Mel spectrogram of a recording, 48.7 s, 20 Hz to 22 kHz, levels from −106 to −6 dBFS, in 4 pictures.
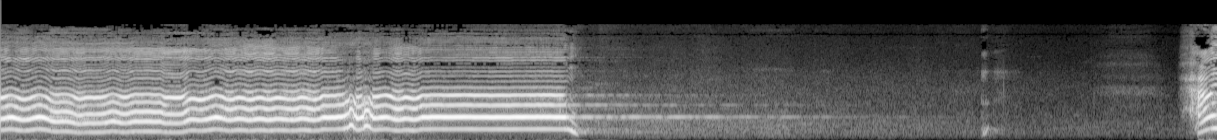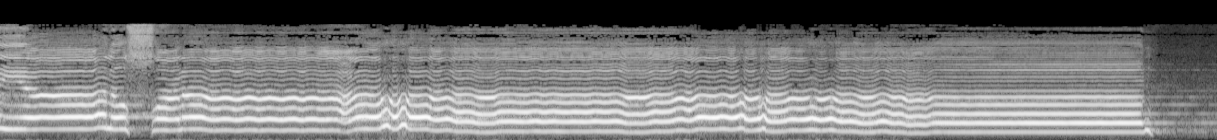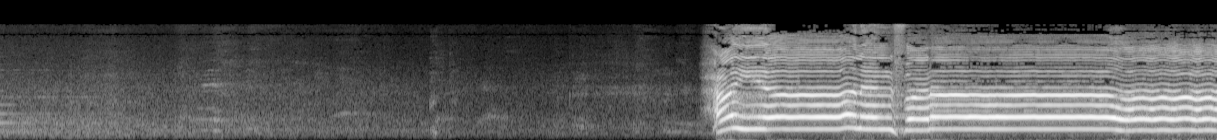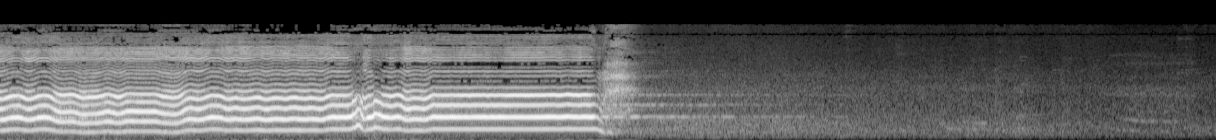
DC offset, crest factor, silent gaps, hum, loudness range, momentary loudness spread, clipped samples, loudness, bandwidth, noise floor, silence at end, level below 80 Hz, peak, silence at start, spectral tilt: under 0.1%; 10 dB; none; none; 7 LU; 3 LU; under 0.1%; -12 LUFS; 11 kHz; -62 dBFS; 5.8 s; -66 dBFS; -4 dBFS; 0 s; -1.5 dB/octave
